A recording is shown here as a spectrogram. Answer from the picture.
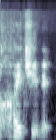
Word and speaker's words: Khrachvik: hello and salutations to Midwestern Marx's own Noah Khrachvik.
